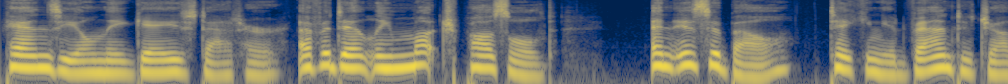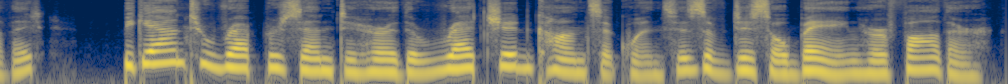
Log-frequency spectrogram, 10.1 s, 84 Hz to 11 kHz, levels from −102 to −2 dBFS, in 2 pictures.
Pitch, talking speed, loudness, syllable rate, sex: 185 Hz, 155 wpm, -19 LUFS, 5.4 syllables/s, female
